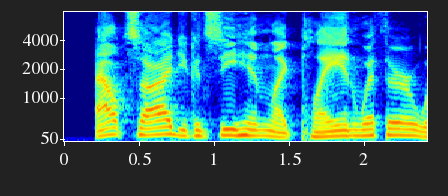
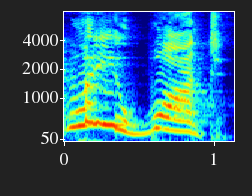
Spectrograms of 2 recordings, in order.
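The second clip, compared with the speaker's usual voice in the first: startled; 4 dB louder than usual. Retold or imitated. Thunderbutt grabbed by Marcus.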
